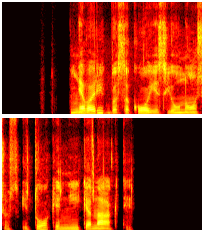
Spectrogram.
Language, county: Lithuanian, Klaipėda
